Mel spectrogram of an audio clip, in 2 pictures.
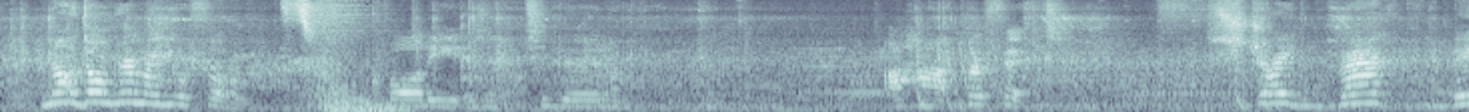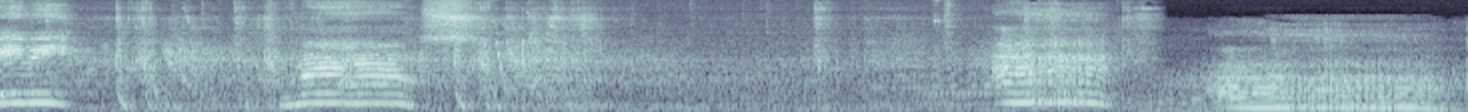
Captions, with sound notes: No! Don't hurt my UFO! ...quality isn't too good... Aha! Perfect! Strike back, baby! My house! [Prolonged grunt] [Slow motion sounds]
